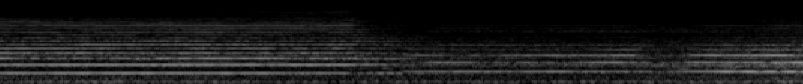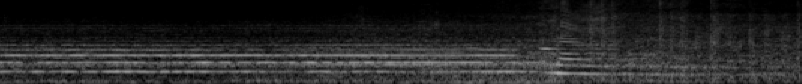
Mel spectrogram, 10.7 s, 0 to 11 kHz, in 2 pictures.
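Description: Horn of an approaching WAP7 electric locomotive at about 90 km/h, blown as one long continuous blast of about nine seconds whose chord shifts to a slightly different pitch about two and a half seconds in. About nine seconds in the horn's pitch drops sharply as the locomotive passes, and the rattle of the passing coaches follows.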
